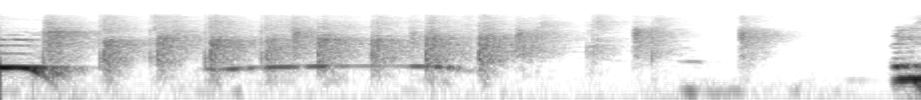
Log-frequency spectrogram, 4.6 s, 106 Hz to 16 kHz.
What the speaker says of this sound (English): So for the 4 people that clapped, you can stay in the room.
